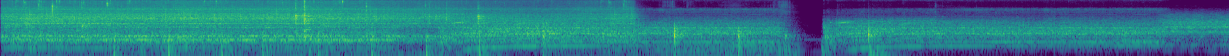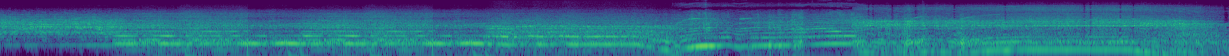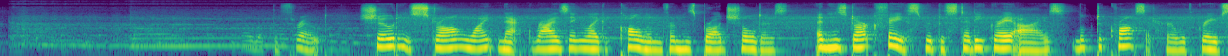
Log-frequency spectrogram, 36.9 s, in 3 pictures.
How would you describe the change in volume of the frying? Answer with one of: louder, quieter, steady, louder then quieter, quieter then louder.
quieter.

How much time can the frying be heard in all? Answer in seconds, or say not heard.
6 s.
